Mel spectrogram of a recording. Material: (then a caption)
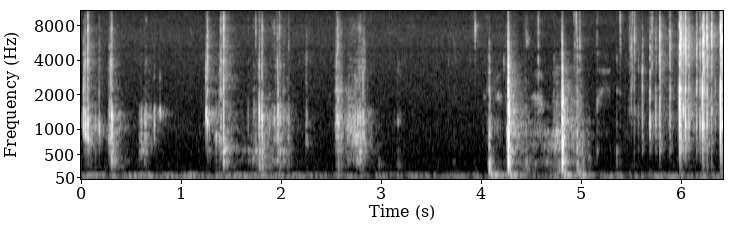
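Foil laminate. A small, flat, filled green foil-laminate face mask sachet is held in the hands and tapped and crinkled with long dark acrylic nails and fingertips. Quick, irregular crisp taps and papery crinkles are heard over a low steady hum, becoming sharper and louder in the second half.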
